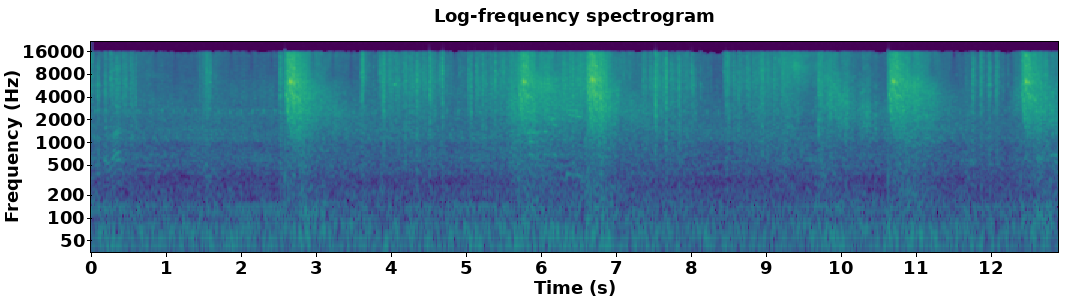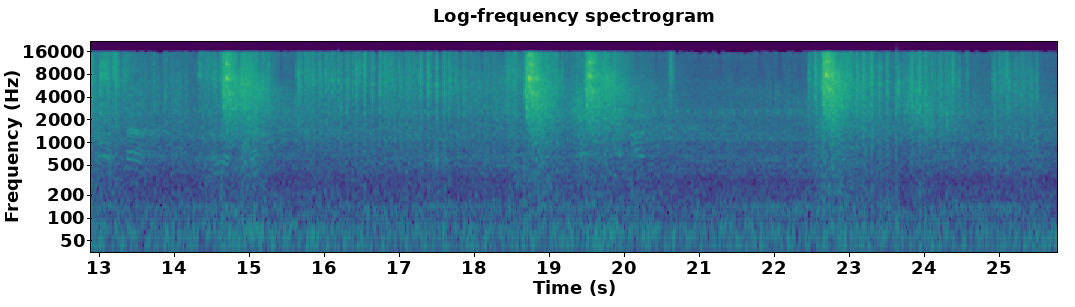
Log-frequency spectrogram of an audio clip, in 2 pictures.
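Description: A low battle rumble drones steadily throughout.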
